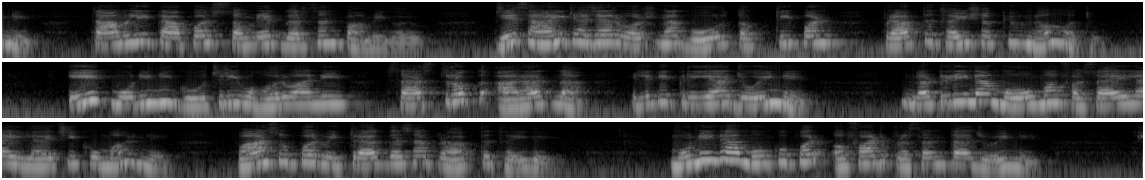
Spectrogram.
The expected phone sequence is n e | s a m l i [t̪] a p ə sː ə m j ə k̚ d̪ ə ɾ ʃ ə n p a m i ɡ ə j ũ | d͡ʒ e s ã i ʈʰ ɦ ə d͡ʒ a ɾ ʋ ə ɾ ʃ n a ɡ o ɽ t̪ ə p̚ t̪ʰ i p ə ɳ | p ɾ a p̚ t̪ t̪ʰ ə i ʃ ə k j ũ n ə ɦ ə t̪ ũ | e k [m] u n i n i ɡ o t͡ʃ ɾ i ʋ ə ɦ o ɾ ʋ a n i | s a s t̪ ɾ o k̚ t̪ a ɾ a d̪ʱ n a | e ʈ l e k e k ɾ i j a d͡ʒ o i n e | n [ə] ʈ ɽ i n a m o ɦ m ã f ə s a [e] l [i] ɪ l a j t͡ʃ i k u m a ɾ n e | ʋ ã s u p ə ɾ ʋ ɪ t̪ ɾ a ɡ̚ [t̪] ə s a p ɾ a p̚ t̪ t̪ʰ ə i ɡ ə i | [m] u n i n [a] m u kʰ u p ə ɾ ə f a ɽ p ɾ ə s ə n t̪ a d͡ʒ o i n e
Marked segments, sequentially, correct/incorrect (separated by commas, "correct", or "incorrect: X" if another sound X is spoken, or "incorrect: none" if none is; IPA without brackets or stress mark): correct, correct, correct, correct, incorrect: a, incorrect: d̪, correct, correct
